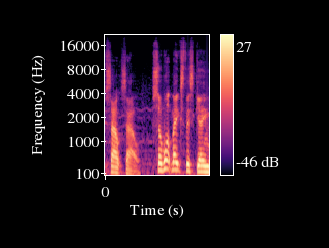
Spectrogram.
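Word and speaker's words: Cao Cao: I remember when he was Cow Cow instead of Sao Sao.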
